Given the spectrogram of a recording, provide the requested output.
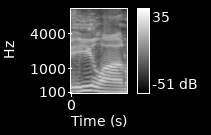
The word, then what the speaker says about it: Elon: Zach was saying that Elon was you know by the way that's how you pronounce it Elon Elon not Elon Zuckerberg was saying that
